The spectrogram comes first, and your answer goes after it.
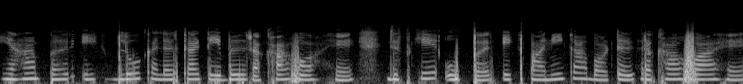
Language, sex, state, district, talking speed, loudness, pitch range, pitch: Hindi, female, Uttar Pradesh, Muzaffarnagar, 160 wpm, -24 LUFS, 220-245 Hz, 235 Hz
